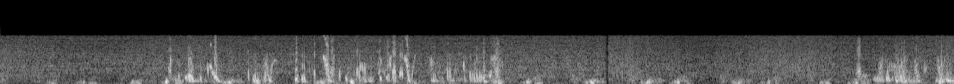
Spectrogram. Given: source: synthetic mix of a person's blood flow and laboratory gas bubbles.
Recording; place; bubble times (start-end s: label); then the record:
Doppler ultrasound of blood flow; precordium
1.67-2.23 s: bubbles
2.45-2.79 s: bubbles
2.93-3.19 s: bubbles
3.21-4.17 s: bubbles
4.28-5.05 s: bubbles
8.54-9.28 s: bubbles
9.34-9.55 s: bubbles
From the record:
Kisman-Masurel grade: 333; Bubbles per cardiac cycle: rolling drumbeat, 9 or more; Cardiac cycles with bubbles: 50 to 99%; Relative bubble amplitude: loud (0.450 to 0.775); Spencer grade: 3 (all of the cardiac periods contain showers or single bubble signals, but not dominating or overriding the cardiac motion signals); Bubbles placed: anywhere in the cardiac cycle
